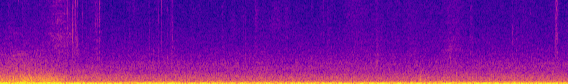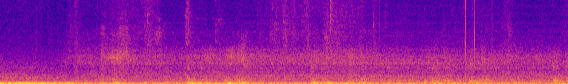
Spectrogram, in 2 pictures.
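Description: Steady low rumble of a Tokaido Shinkansen train running, heard inside the passenger cabin. It drops in level about six seconds in, where a faint high hiss joins.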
